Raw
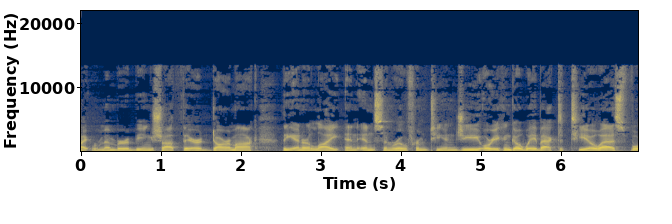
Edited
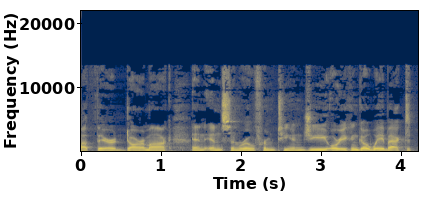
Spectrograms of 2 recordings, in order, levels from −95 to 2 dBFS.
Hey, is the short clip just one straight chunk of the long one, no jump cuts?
no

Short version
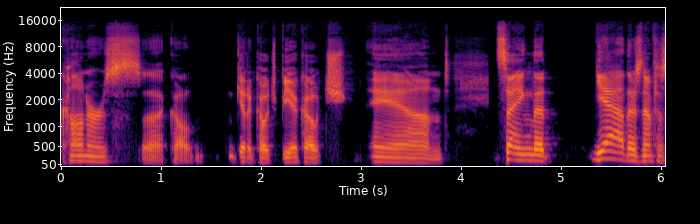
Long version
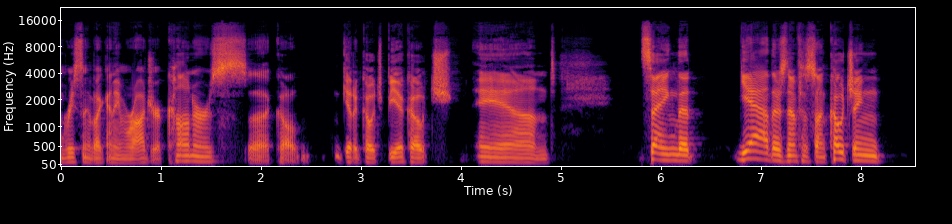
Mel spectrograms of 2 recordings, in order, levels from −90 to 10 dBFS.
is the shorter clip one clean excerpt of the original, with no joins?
no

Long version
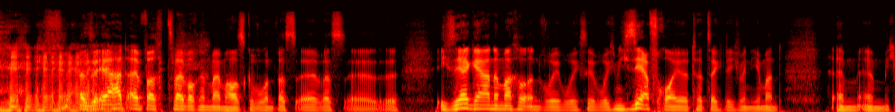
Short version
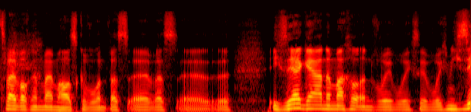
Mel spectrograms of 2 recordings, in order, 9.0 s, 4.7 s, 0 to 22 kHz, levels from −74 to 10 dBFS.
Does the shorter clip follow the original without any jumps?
yes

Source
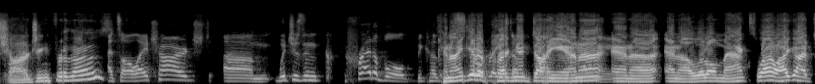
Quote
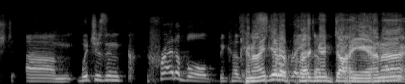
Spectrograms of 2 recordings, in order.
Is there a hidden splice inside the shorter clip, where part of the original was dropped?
no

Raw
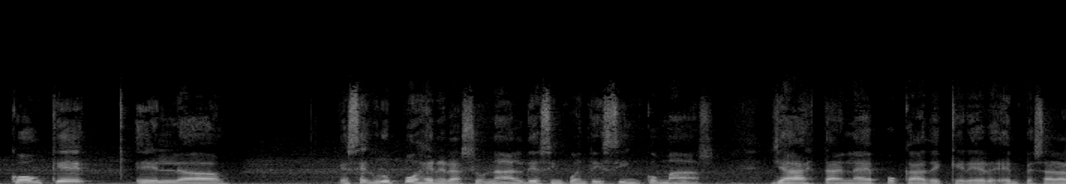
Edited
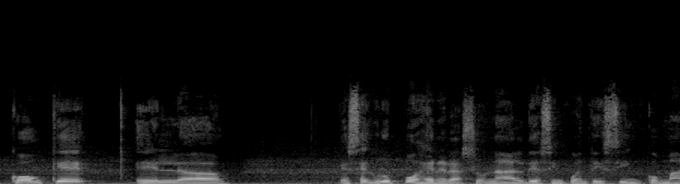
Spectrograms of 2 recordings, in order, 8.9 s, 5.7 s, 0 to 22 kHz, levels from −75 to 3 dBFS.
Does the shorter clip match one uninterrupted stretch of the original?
yes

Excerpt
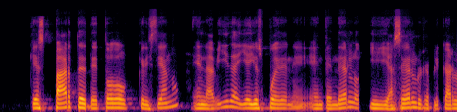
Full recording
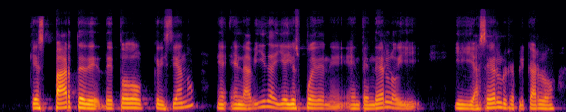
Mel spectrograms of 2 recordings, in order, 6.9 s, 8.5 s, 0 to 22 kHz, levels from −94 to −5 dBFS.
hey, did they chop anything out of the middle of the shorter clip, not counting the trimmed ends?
yes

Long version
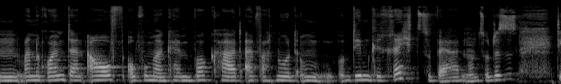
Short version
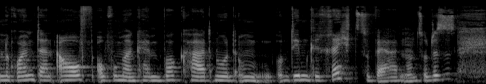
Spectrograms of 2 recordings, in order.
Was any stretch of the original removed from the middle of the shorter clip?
yes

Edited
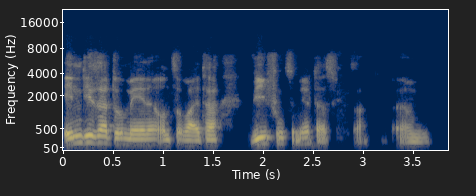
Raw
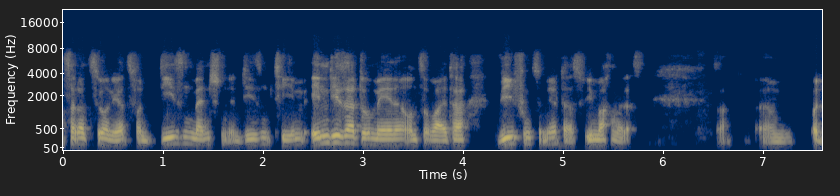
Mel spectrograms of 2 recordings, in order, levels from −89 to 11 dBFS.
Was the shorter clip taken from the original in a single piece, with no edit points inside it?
no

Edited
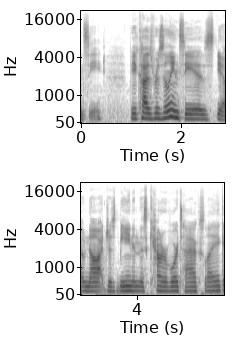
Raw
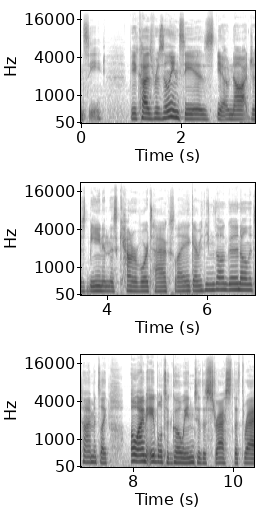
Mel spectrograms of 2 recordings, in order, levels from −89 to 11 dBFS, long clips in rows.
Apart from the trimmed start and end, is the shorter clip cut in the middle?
no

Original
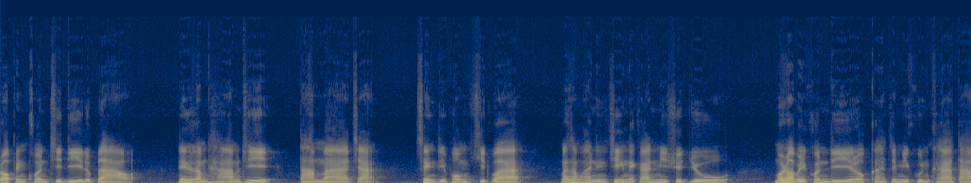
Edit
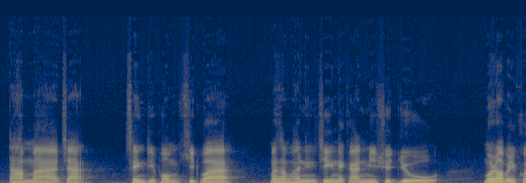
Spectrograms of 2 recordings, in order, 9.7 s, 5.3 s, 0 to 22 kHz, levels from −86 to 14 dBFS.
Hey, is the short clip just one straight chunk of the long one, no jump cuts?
yes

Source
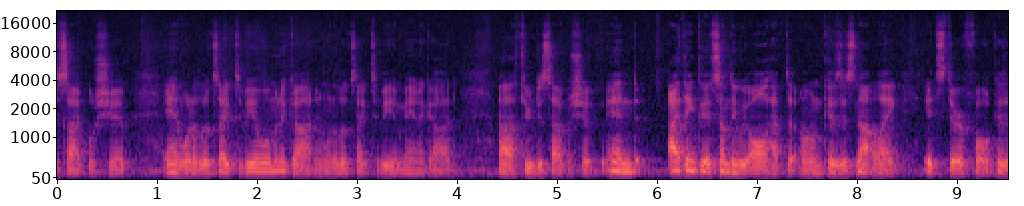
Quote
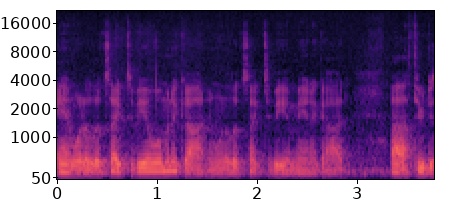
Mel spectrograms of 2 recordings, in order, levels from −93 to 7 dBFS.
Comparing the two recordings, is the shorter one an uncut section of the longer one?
yes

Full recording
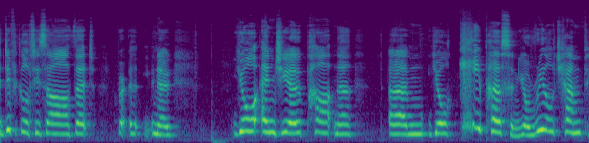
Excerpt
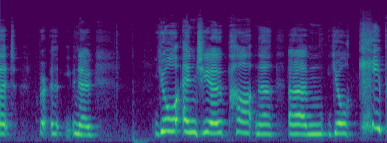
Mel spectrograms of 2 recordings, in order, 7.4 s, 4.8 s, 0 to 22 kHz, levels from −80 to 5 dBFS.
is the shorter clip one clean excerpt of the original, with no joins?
no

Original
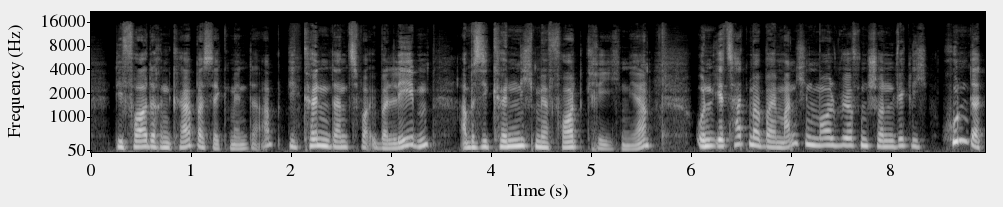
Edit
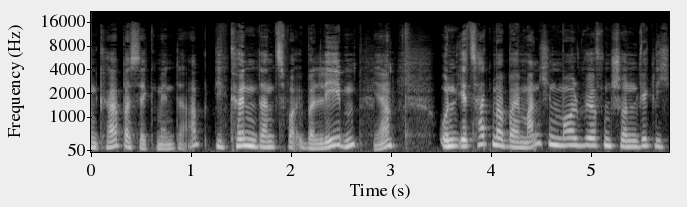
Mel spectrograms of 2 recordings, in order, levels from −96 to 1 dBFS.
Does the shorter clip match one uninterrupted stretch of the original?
no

